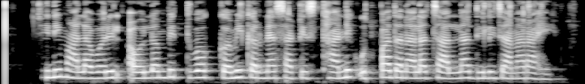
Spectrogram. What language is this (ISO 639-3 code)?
mar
